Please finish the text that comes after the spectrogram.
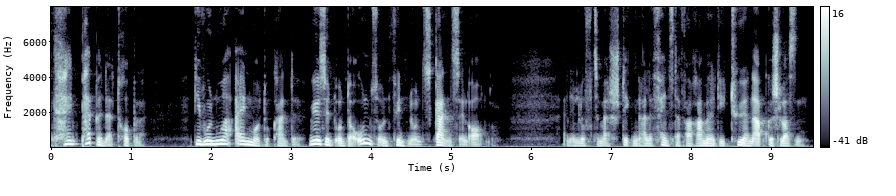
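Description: A woman's voice: rumbling low, animated, moderate pace, a little mellow, husky, full character voice. An actress playing a young, idealistic woman architect who recalls her life in an intimate, literary radio play monologue, reflective and critical. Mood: scornful, intense. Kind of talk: 1980s radio play inner-monologue narration.

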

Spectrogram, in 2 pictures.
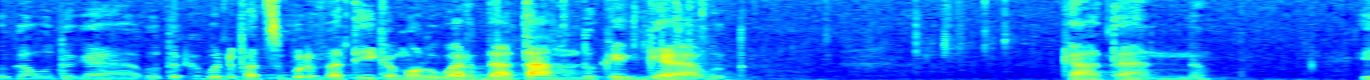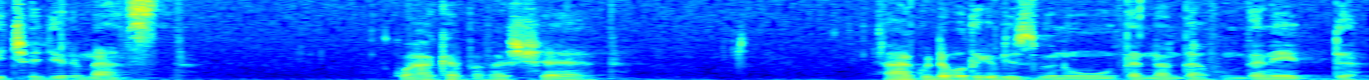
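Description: A man's voice: medium pitch, a little mellow, a little hiss or hum, lightly acted. An actor playing a simple, devout, grieving Calabrian peasant mother, telling a rambling, repetitive story in a theatrical dialect monologue. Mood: proud, wistful.

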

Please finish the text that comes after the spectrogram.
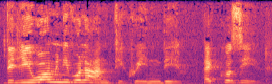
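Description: A woman's voice: on the high side, moderate pace, slight background noise, natural voice. An actress playing a sceptical, teasing young girlfriend in a radio play, with dry, curt replies. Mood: mocking, doubting. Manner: dry, doubting, curt interjections. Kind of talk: radio theatre acting.

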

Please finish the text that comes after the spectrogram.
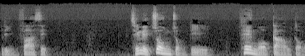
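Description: An actor playing a calm, compassionate Buddha in a Cantonese radio drama, patient and solemn, with a Hong Kong accent. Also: male voice, on the low side, slow pace, slightly rough, full character voice. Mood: stern, calm.

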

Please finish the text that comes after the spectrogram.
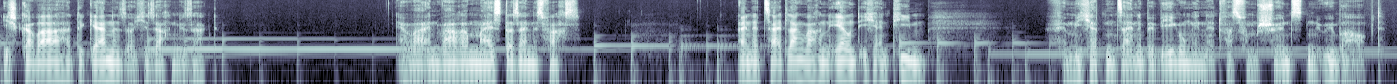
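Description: An actor playing a brooding, solitary pickpocket who narrates his crimes in a controlled, introspective, hushed way in a radio drama. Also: a bass voice, steady tone, a little slow, pauses often. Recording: studio radio drama with prominent music.

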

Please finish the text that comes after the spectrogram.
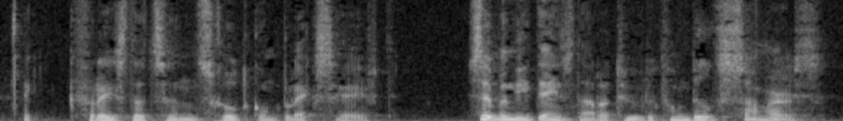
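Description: Low, very husky, courteous husband. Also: male voice, huge pitch swings, brisk, full character voice. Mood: worried, hesitant. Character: worried, courteous husband, deferential to his father-in-law. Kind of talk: radio drama acting.

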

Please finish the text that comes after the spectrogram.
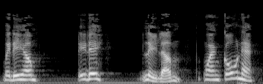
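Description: A man's voice: on the high side, fast talker, pitched above the performer's own voice, natural voice. A man voicing a spirited, scrappy young granddaughter in a thin, whiny, scolding voice for a dramatized story. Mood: furious scolding. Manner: whiny, scolding, repeats words.

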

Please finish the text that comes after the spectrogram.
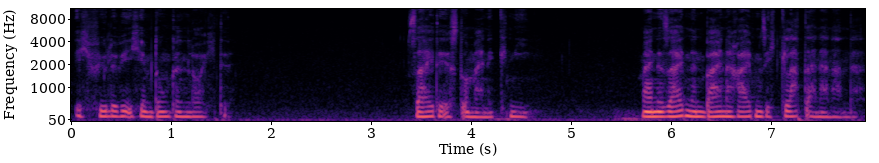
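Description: A low, dark and breathy young society woman in a radio drama. She sounds poised, sensual and vain, delivering her monologue with intimate, deliberate care. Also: little pitch movement, heavily acted. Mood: sensual anticipation. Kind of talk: literary radio-play monologue.

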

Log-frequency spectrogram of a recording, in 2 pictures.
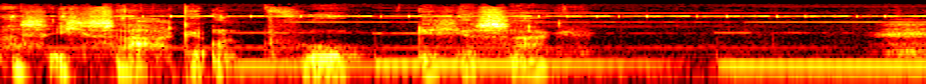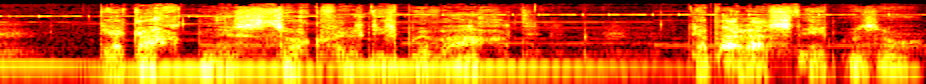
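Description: An actor playing Pontius Pilatus, a wrathful Roman procurator, who talks in a low, threatening half-whisper in a radio drama. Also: male voice. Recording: radio play with music underneath.

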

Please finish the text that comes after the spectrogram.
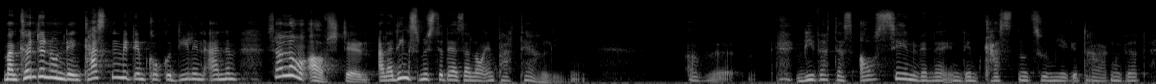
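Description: Twittering, coquettish young wife played by an actress, very lively. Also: female voice, mid-range voice, natural voice. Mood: excited, scheming. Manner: twittering, coquettish, quickly wandering. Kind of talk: German radio play acting.

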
